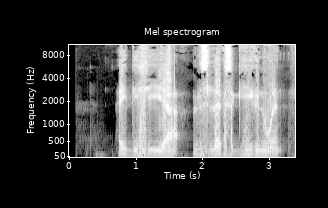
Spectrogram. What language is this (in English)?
Kabyle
